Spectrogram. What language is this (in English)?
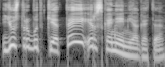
Lithuanian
